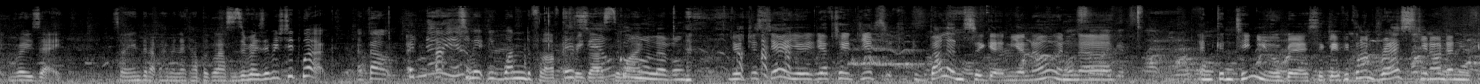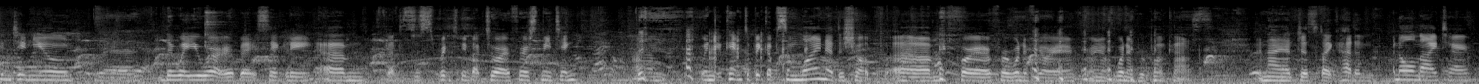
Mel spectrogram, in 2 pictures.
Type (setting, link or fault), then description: fault, background noise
